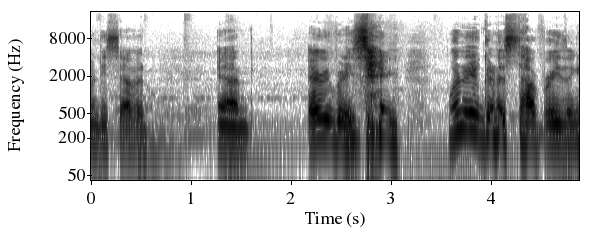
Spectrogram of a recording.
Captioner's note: laughing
